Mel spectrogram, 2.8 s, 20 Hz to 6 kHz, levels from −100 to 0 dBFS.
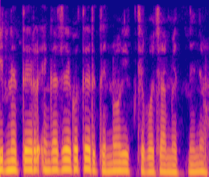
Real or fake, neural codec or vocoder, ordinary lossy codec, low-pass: real; none; MP3, 48 kbps; 5.4 kHz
